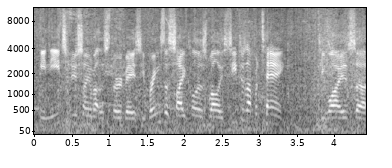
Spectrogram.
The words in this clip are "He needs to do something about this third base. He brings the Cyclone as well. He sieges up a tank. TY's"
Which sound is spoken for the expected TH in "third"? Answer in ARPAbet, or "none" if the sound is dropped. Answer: TH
